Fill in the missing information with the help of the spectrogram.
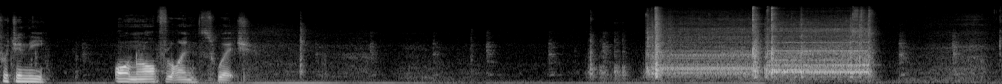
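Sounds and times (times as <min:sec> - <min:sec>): printer mechanism whirring: 0:05.9 - 0:08.9.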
